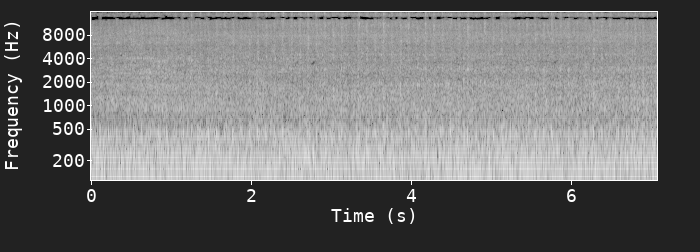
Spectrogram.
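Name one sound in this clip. An aircraft engine drones loudly and steadily close by.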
